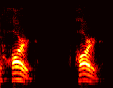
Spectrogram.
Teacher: in british english you don't say the r okay but in america we say the r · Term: r sound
